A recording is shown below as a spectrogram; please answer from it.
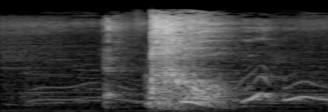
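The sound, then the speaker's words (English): A single loud human sneeze comes after a quick, sharp intake of breath and trails off into a short voiced sound. “I need to sneeze.”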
